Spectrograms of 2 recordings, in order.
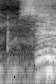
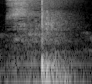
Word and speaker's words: Гуссерль: Не Гуссерль, да, а Гуссерль. Произносить эту фамилию.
